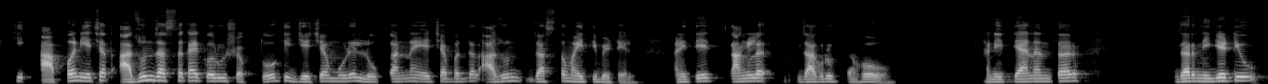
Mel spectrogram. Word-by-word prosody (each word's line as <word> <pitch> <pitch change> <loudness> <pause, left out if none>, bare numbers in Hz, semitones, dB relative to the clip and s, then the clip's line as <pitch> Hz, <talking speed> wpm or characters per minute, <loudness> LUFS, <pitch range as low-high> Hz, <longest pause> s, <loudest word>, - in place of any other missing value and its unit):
की 330 - -4 0.3
आपण 170 +2 +3
याच्यात 165 +2 0
अजून 180 - +2
जास्त 175 -1 +3
काय 170 0 +4
करू 155 0 +2
शकतो? - - -3
की 170 - -1
ज्याच्यामुळे 145 +5 -1
लोकांना 135 +4 -3
याच्याबद्दल 130 +2 -3
अजून 150 +7 0 0.2
जास्त 125 +2 -1
माहिती 125 -3 -1
भेटेल 90 -4 -8 0.4
आणि 120 +2 -1
ते 150 +2 +2 0.2
चांगलं 145 +4 +4 0.4
जागरूक 125 +1 0
हो. 120 0 +1 1.1
आणि 120 +2 -2
त्यानंतर 140 +4 +2 1.0
जर 145 +1 +6
निगेटिव्ह 160 +5 +3
140 Hz, 120 wpm, -24 LUFS, 125-160 Hz, 1.1 s, जर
